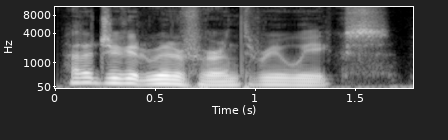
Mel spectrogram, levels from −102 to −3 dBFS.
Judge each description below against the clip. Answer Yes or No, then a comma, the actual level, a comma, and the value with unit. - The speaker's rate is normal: No, fast, 335 wpm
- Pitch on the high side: No, low, 115 Hz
